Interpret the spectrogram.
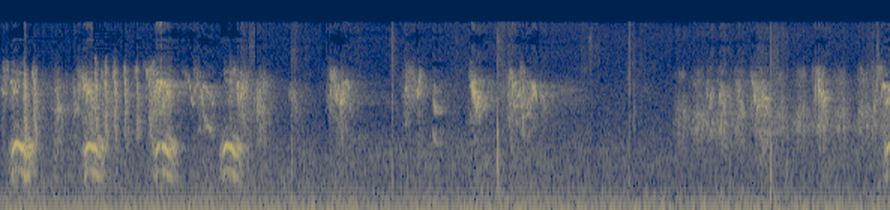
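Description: Small birds chirping: short repeated chirps, evenly spaced at under two a second for the first two seconds, then scattered higher chirps, with another quick run near the end.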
